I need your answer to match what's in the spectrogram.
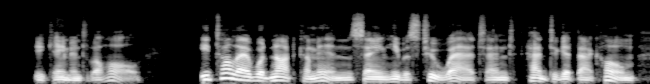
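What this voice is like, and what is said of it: Usual voice. Nothing is said of it.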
